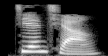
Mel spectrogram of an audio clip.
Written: 坚强

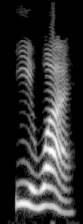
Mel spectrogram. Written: 意外

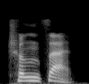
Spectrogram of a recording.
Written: 称赞

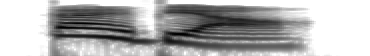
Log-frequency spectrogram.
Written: 代表

